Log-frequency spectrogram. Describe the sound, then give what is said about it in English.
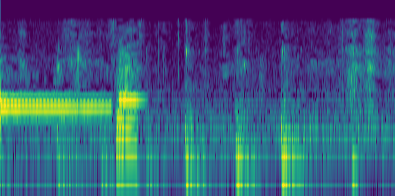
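A doorbell chime rings near the start, a steady tone followed by a short second note, before voices and scattered thumps take over. “Now why are you ringing the doorbell?”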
